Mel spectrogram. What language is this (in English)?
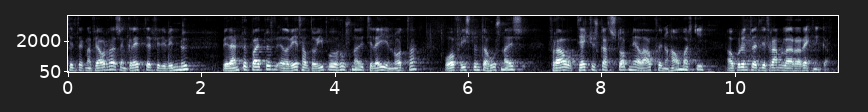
Icelandic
